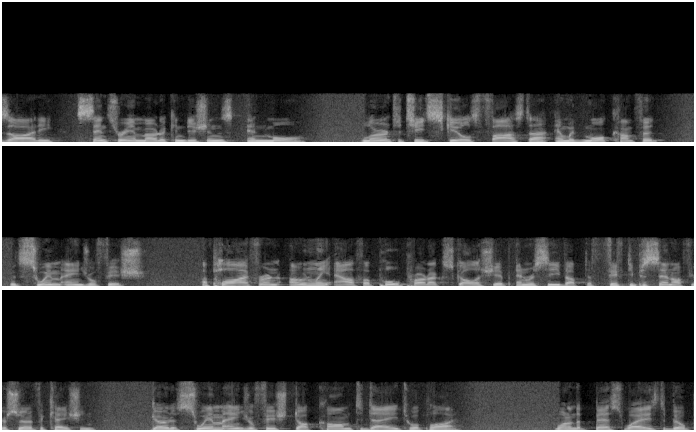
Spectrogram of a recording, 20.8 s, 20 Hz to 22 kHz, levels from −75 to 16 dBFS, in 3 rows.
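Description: Speech recording with gain pumping all the way through: the background swells up in every pause and ducks by around 25 dB under each loud syllable. The likely cause is input gain set far too high, with a fast limiter clamping each peak. Unlike a plain noisy room, the noise level moves with the talking. From 15.56 to 15.63 s, one channel drops out. For about 70 ms the level falls abruptly by about 6 dB and then snaps back, likely because one stereo channel was lost before the mono sum. A fade or a dropout would dip gradually or fall to silence instead.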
